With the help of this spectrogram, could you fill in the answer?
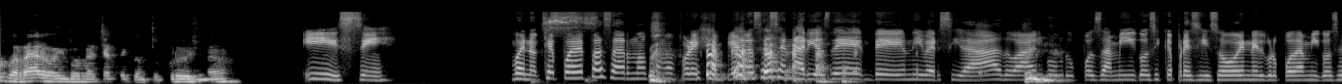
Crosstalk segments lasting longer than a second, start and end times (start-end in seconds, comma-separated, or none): none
